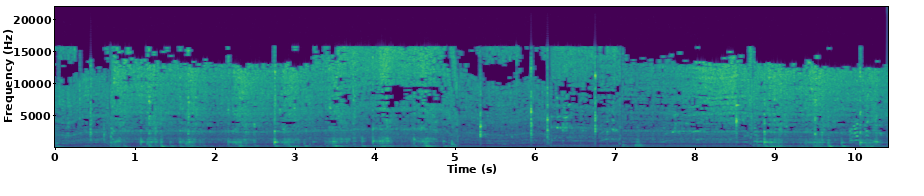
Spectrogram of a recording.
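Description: Chicken pieces sizzling in oil in a metal pot, with a metal spatula stirring and scraping against the pot in irregular clicks and scrapes.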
